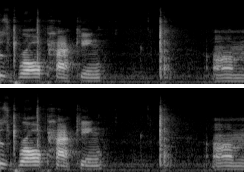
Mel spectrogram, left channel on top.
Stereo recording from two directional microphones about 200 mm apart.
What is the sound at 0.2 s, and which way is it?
Speech, 30° right (ahead or behind).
